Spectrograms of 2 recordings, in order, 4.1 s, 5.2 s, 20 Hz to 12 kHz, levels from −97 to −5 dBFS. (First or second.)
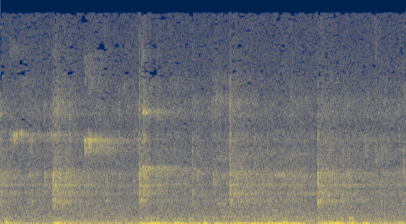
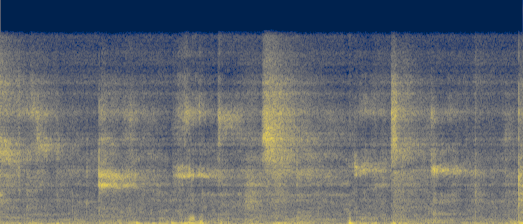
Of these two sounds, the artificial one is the second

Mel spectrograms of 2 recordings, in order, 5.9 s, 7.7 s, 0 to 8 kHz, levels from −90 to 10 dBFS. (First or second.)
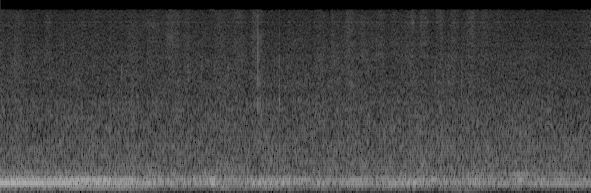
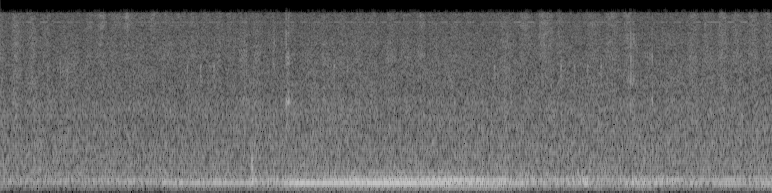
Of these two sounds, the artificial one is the first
